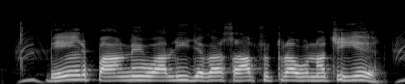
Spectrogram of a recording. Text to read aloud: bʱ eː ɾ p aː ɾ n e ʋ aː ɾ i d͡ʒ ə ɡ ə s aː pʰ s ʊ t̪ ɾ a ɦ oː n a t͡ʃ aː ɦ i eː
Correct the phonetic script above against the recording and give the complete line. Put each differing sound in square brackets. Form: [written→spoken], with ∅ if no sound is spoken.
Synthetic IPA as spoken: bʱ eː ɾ p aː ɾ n e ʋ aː [ɾ→l] i d͡ʒ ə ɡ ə s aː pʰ s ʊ t̪ ɾ a ɦ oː n a t͡ʃ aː ɦ i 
